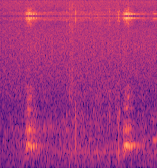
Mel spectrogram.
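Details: A dog gives two short, muffled barks about two seconds apart, each a brief mid-pitched burst, over a quiet, steady background.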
